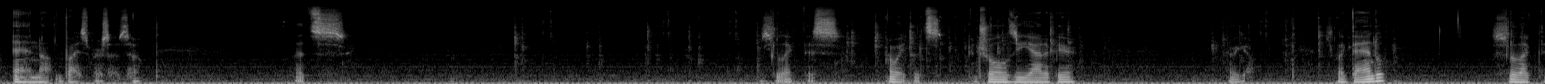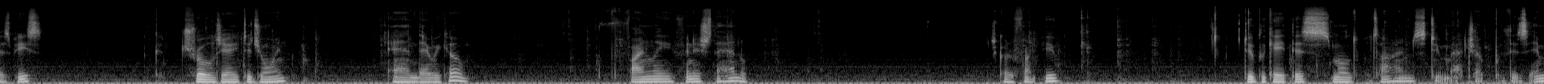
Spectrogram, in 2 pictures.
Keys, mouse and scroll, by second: 2.7-5.9 drag, 5.9 Tab, 6.5 Tab, 6.8 Tab, 7.9 ctrl+l, 8.8 Tab, 9.1 ctrl+z, 9.8 ctrl+z, 10.1 ctrl+z, 10.3 ctrl+z, 11.9 ctrl+z, 12.3 a, 12.7-13.7 drag, 13.4 g, 17.4 ctrl+j, 18.0 a, 21.1-21.9 drag, 21.3 a, 25.1 click, 26.2 KP_5, 29.5 drag, 29.8 shift+d, 30.0 g.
